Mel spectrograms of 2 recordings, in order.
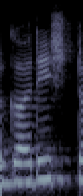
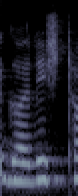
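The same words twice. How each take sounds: First: गरिष्ठ with unaspirated ending, "garishta"; wrong pronunciation. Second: गरिष्ठ with aspirated ending, "garishtha"; correct pronunciation. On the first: Teacher rejecting a misspelling, गरिष्ठ with unaspirated "ṭa". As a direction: end गरिष्ठ on a hard "ṭa" without breath. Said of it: "ट ठ का अदला बदली है". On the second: Teacher giving the correct spelling, गरिष्ठ with aspirated "ṭha". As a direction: end गरिष्ठ on a breathed "ṭha". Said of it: "होता है". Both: Shown as a demonstration.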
